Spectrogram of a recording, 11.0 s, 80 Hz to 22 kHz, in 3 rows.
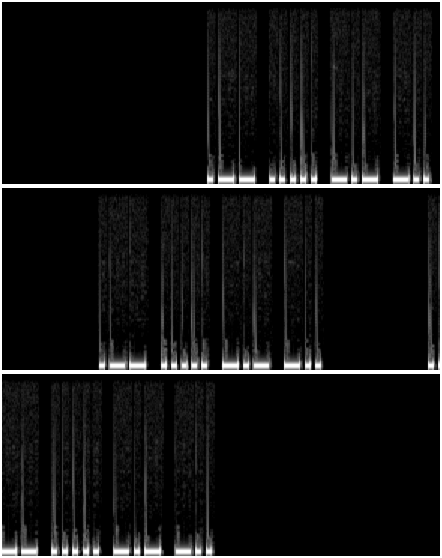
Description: Morse code, heard as a keyed tone, about 28 wpm, 700 Hz. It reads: W5KD W5KD W5KD
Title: USA Call Signs - 4 Characters - Repeated 3x - 28wpm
